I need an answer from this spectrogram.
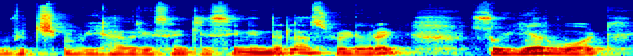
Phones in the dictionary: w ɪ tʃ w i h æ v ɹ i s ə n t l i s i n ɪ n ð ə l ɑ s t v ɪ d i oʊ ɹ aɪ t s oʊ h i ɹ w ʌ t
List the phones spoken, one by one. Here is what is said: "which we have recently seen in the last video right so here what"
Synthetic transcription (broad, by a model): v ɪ tʃ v i h æ v ɹ i s ə n t l i s i n ɪ n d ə l ɑ s t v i d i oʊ ɹ aɪ t s oʊ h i ɹ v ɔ t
